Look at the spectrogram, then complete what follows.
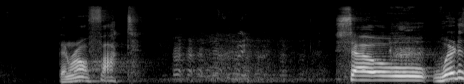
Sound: laughter

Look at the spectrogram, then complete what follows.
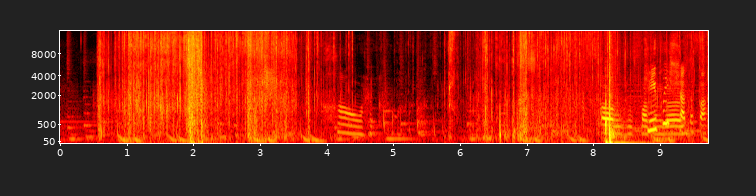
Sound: loud crunching of chip bag

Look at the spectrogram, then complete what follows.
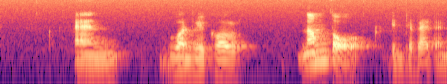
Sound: foreign language

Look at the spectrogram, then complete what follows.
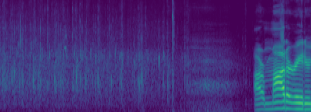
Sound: applause

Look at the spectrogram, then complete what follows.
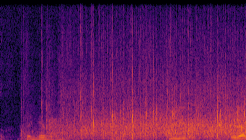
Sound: applause

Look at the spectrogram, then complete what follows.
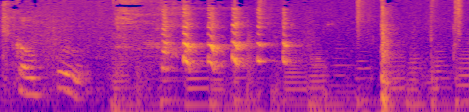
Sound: laughs

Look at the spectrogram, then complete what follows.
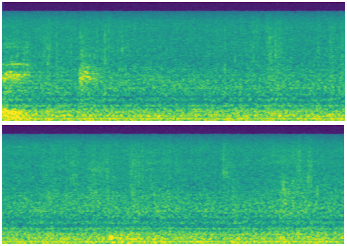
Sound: audience member clearing their throat

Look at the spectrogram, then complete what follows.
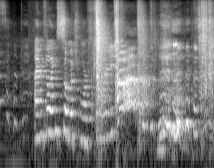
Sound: yells

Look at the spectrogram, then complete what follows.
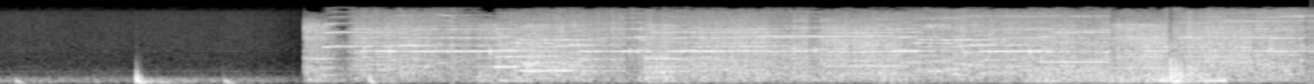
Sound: loud, grating screech

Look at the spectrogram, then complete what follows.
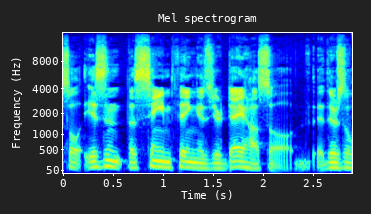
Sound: none

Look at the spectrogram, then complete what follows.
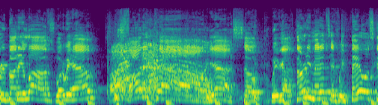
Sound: crowd

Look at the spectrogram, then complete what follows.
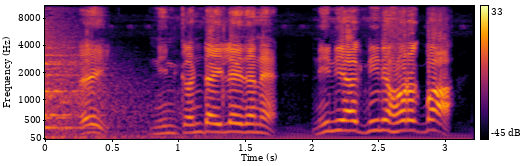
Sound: Malay Language

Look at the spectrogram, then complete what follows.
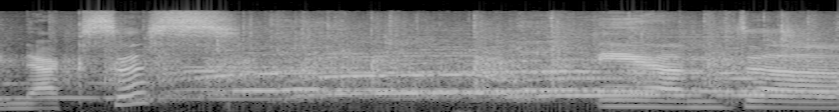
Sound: applause

